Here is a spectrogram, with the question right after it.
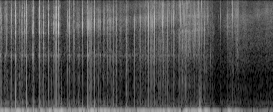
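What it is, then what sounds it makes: Metal microphone mesh grille being scratched. Long acrylic nails scratch the black metal mesh grille on the hollow head of a desktop condenser microphone, producing a dense run of rapid scrapes and crackles with a heavy, booming low rumble and bright, scratchy top. Near the end the hands briefly hover and the scratching fades to a quieter, sparser rustle.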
